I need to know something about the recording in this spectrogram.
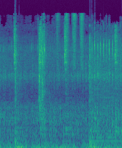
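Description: Mountain bike rolling over a rough gravel dirt road, with wind rumbling on the microphone and sharp rattles from the bike as it jolts over bumps several times.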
